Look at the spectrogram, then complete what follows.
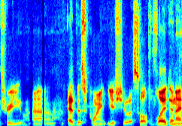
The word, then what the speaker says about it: Yeshua: Well, Yeshua, of course, is the probably the Aramaic or correct pronunciation of the name Jesus, and is indeed, the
